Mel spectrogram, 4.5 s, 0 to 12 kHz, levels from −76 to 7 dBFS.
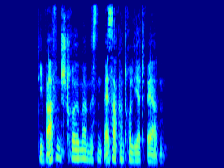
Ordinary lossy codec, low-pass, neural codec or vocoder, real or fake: AAC, 32 kbps; 10.8 kHz; none; real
